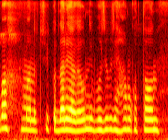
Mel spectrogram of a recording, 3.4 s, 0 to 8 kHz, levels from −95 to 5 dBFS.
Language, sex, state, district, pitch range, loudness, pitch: Chakma, female, Tripura, Unakoti, 220-235 Hz, -17 LUFS, 225 Hz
